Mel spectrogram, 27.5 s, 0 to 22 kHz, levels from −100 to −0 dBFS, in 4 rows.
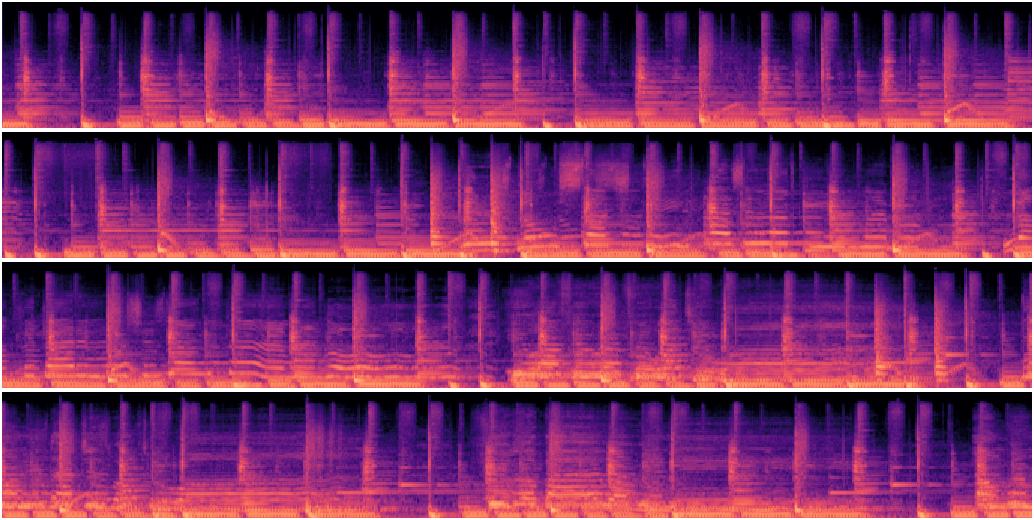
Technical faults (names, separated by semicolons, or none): none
